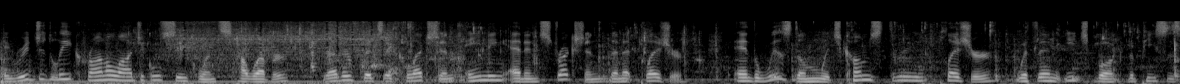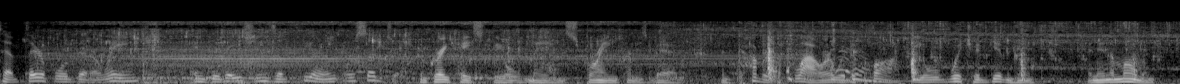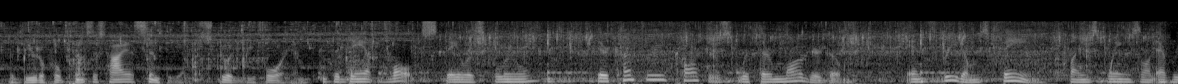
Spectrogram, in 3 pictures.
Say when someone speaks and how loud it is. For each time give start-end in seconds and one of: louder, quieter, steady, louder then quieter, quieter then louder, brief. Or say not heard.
0.0-35.3 steady.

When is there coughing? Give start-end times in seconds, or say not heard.
3.5-4.7, 19.6-20.6, 26.8-27.6.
